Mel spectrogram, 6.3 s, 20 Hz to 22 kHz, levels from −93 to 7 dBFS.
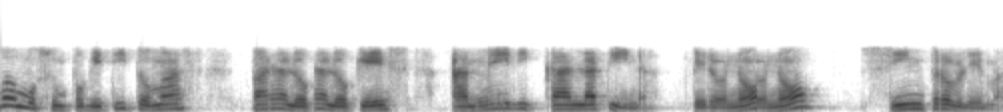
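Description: Throughout, the G.729 codec at 8 kbit/s confines the speech to about 150 Hz to 3.7 kHz, leaving a rough, synthetic timbre. A spectrogram shows empty space above the cut-off.

At 1.20 to 1.24 s, VoIP packet loss concealed by the speech codec fills a gap that fits a single lost 20 ms packet with a brief, fading stretch of extrapolated sound. On the waveform this appears as a decaying stretch.

From 1.97 to 2.22 s, overlapping chunks replay 250 ms of audio, which points to chunks about 2.5 s long. There is an audible stutter, and the waveform shows a duplicated segment.

At 2.96 to 3.17 s, a second concealed packet loss gives a stretched, weakened sound that is slow to recover.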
